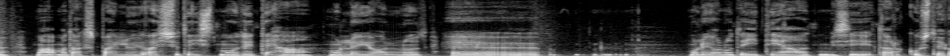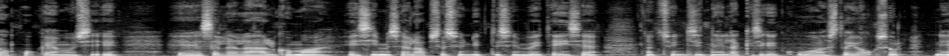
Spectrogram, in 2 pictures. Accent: Saare County, Estonia; ma olen ka Saaremalt pärit

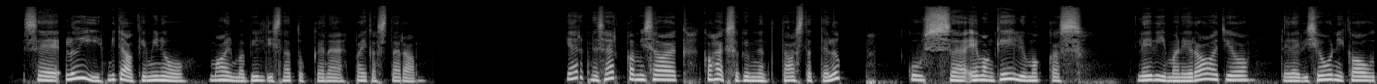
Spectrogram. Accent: Tartu, Tartu County, Estonia; Mina olen põline Tartu tüdruk. Olen sündinud Tartus, kasvanud Tartus ja elan siiamaani Tartus. Minu pere ei olnud kristlik

